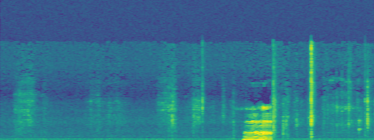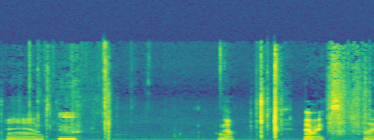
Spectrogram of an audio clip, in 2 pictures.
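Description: Hands handle and shift pieces of paper with soft rustles.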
